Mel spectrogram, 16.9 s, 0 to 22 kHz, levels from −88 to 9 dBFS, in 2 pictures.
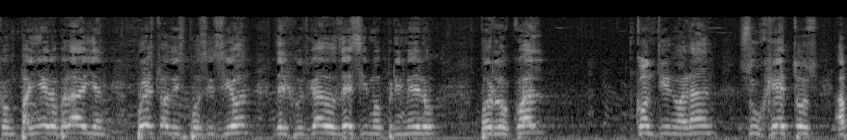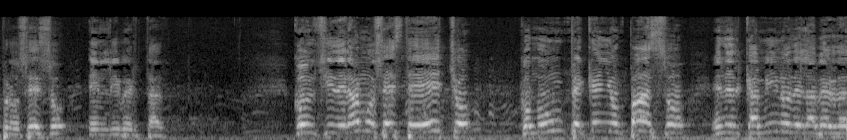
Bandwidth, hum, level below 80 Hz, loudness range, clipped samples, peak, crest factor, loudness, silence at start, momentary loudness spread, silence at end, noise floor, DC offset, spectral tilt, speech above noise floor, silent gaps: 13.5 kHz; none; -44 dBFS; 6 LU; under 0.1%; -2 dBFS; 20 dB; -21 LUFS; 0 s; 11 LU; 0 s; -49 dBFS; under 0.1%; -4 dB/octave; 29 dB; none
